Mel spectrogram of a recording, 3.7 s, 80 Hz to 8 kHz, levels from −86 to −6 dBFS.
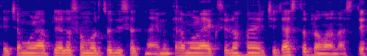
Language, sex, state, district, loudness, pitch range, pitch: Marathi, male, Maharashtra, Pune, -34 LUFS, 120-130 Hz, 130 Hz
